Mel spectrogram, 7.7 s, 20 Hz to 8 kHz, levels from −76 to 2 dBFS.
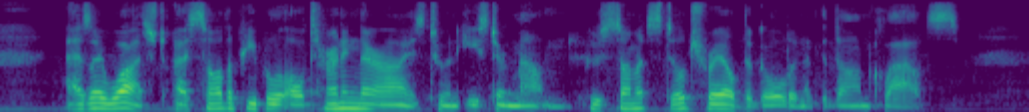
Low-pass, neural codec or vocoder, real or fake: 7.2 kHz; codec, 16 kHz, 2 kbps, X-Codec, HuBERT features, trained on general audio; fake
